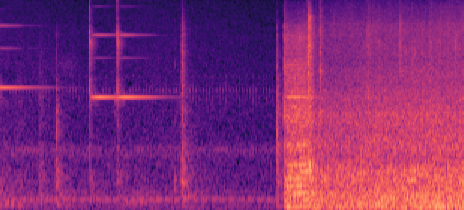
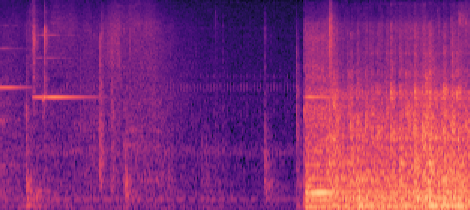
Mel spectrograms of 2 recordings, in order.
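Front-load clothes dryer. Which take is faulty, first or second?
second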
